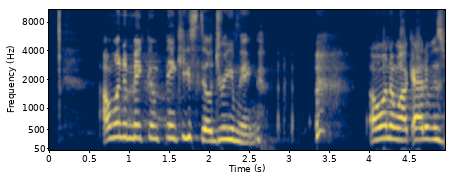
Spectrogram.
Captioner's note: laughs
